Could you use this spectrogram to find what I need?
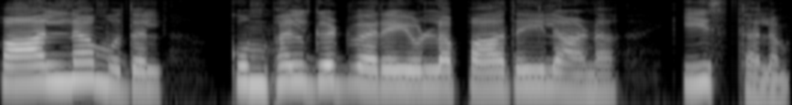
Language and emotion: Malayalam, neutral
